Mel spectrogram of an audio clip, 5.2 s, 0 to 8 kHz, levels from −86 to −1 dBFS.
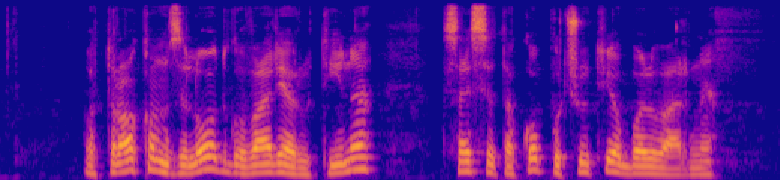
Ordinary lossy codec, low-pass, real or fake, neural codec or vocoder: none; 7.2 kHz; real; none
